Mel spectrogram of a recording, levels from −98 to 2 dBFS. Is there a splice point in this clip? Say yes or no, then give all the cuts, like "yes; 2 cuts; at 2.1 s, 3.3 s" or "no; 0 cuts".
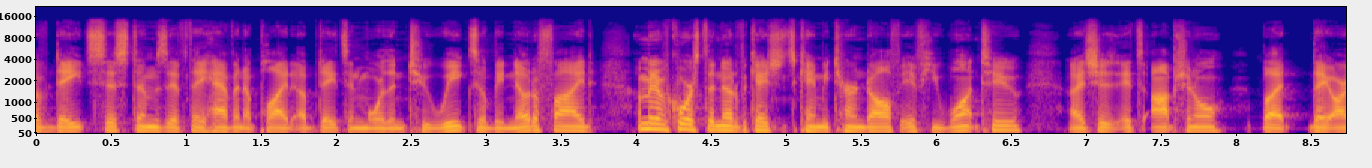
no; 0 cuts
